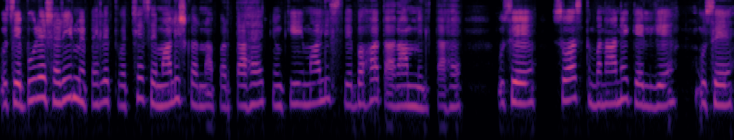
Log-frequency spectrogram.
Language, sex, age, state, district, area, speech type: Urdu, female, 18-30, Bihar, Darbhanga, rural, spontaneous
